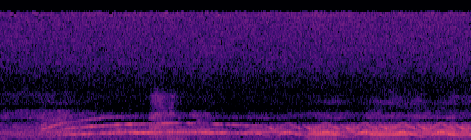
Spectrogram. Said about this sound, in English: Turn off the siren. There we go.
